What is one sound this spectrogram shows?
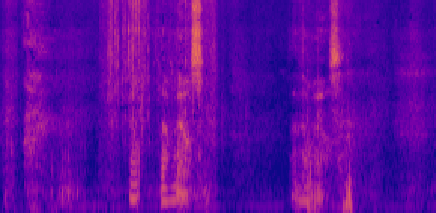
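A hand rubs against fabric upholstery with a soft brushing sound.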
